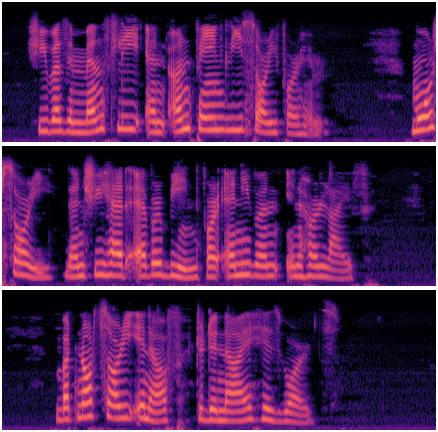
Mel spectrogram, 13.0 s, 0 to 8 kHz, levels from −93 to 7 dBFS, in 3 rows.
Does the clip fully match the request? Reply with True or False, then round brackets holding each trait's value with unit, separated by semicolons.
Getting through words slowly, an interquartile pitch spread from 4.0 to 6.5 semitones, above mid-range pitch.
False (130 wpm; 3.0 semitones; 230 Hz)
